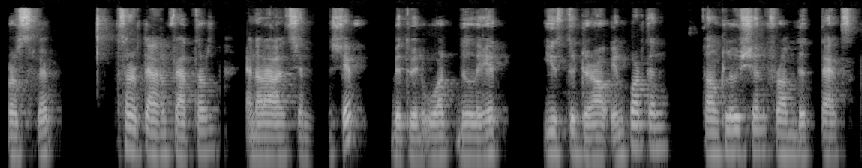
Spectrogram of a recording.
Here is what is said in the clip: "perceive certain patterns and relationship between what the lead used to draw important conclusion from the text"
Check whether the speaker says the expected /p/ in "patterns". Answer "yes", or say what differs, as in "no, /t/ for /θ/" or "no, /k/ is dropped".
no, /f/ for /p/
